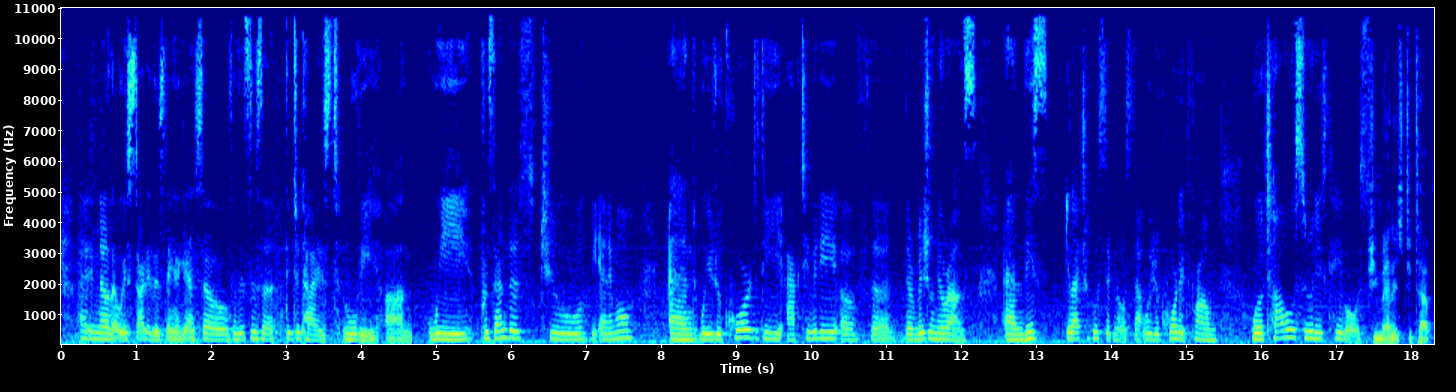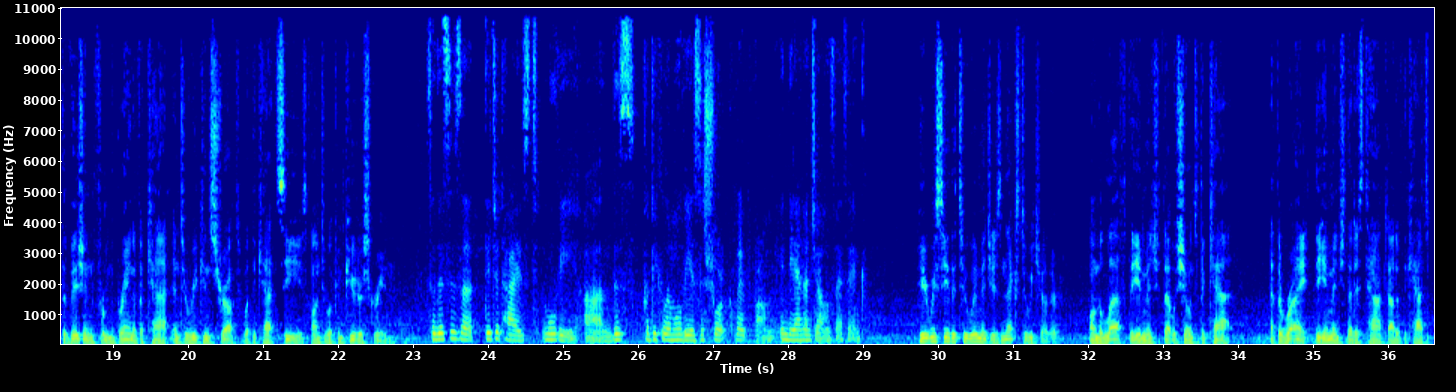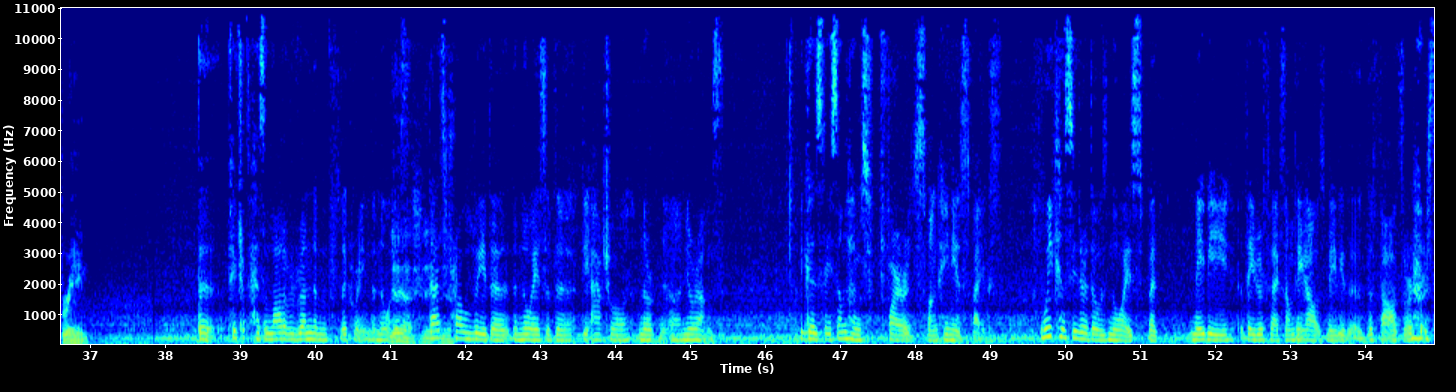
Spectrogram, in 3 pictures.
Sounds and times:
Speech: 0.2s - 29.0s, 29.8s - 37.0s, 38.4s - 45.4s, 46.4s - 49.1s, 49.7s - 54.9s.

